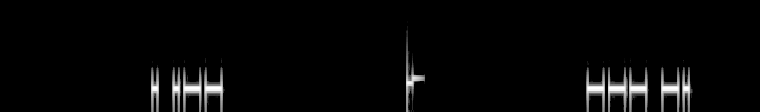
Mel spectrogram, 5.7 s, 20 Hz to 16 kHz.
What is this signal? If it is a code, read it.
Morse code, heard as a keyed tone, about 30 wpm, 700 Hz. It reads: EW ON
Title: Top Two Letter Combinations in Words 30wpm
